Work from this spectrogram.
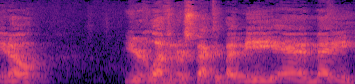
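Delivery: ordinary delivery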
